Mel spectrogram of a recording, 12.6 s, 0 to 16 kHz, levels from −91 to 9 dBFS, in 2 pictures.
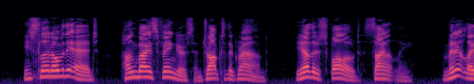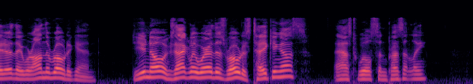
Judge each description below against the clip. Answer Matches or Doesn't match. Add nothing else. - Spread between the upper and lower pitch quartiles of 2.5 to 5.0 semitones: Doesn't match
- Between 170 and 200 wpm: Matches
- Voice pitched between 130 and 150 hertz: Doesn't match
